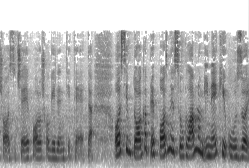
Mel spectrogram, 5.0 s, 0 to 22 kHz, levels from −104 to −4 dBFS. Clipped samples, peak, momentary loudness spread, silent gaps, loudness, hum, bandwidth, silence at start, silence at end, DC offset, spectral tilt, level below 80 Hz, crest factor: under 0.1%; -6 dBFS; 13 LU; none; -24 LUFS; none; 11.5 kHz; 0 s; 0 s; under 0.1%; -4 dB/octave; -74 dBFS; 18 dB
